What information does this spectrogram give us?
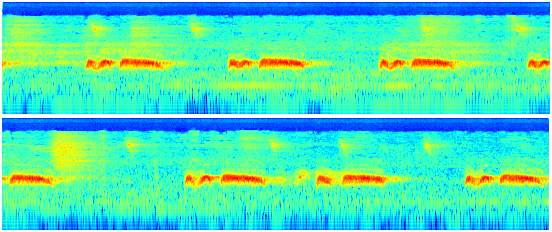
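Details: Spotted dove, wild field type, cooing to rouse males to fight: throaty, rolling coo phrases in tight clusters of two to three notes, repeated roughly every one and a half seconds, with faint ticking chirps from other birds.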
